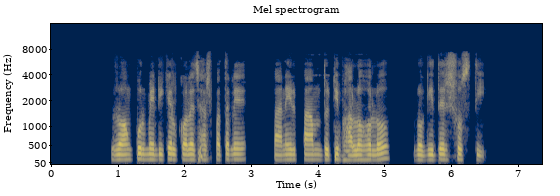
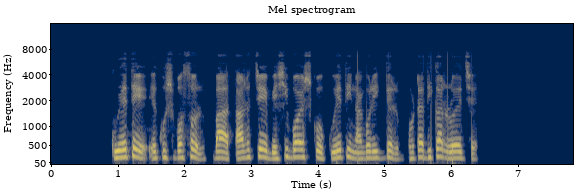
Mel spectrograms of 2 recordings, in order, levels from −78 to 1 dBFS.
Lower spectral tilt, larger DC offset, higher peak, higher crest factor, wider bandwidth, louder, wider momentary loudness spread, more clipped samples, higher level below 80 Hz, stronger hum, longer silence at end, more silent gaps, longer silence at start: second, -5.5 dB/octave vs -7.5 dB/octave; neither; about the same, -2 dBFS vs -2 dBFS; about the same, 18 dB vs 16 dB; about the same, 7.8 kHz vs 7.6 kHz; about the same, -18 LUFS vs -18 LUFS; about the same, 8 LU vs 6 LU; neither; second, -60 dBFS vs -52 dBFS; neither; second, 0.9 s vs 1.45 s; first, 2.94-3.34 s, 3.70-3.78 s, 5.09-5.43 s, 6.31-6.35 s vs 2.35-2.42 s; about the same, 0.9 s vs 0.9 s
